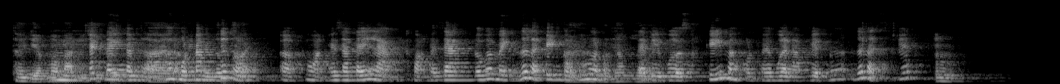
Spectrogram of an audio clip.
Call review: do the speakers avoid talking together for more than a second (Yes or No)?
No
